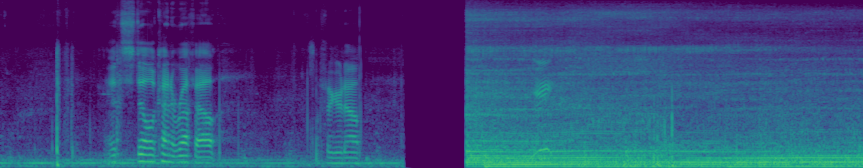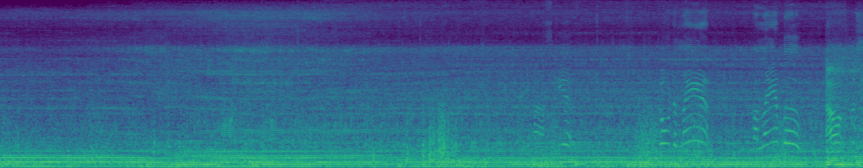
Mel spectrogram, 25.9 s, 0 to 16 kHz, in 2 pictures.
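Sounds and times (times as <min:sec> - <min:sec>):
small outboard motor running: 0:07.0 - 0:25.9.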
